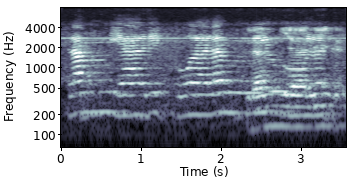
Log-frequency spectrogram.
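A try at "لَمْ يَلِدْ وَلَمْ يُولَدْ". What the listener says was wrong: Ada kol-kolannya walaupun tipis.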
